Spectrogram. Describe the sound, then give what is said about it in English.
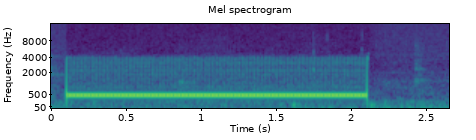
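A telephone call ringing out: a single steady ring tone lasting about two seconds, heard alone, before the line goes quiet. “I'm trying to get Tom on the line. Hopefully he'll pick up.”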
